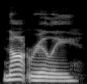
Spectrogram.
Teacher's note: in a calm, soft voice, it means, I didn't enjoy it much, but that's okay. No big deal.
